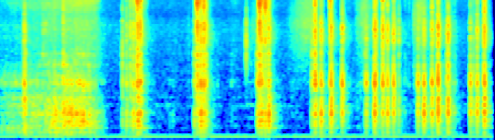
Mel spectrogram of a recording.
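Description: Long nails and fingertips scratch across a solid, glossy varnished wooden desk top, then tap on it fast and hard. A rough scraping swell in the first second gives way to sharp, dry clicks and knocks that quicken into dense bursts toward the end. A faint steady low hum runs underneath throughout.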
